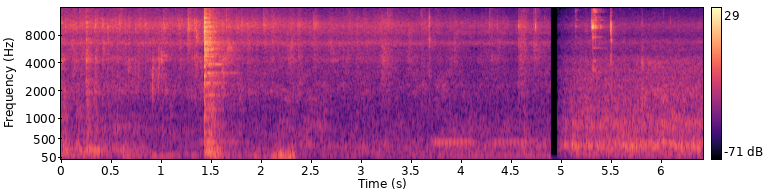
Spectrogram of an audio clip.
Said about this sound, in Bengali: চলো এবার ডিম ভাজবো, ডিম ভাজাটা বাকি আছে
